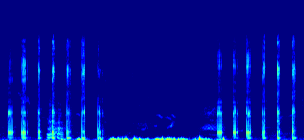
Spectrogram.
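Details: Francolin, or teetar: loud, harsh, staccato notes in quick runs at the start and end, with a stretch of low rumbling noise between them.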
